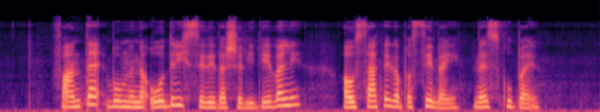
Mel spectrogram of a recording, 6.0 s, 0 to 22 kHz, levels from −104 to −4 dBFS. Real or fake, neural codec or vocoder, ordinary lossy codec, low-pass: fake; autoencoder, 22.05 kHz, a latent of 192 numbers a frame, VITS, trained on many speakers; Opus, 24 kbps; 9.9 kHz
